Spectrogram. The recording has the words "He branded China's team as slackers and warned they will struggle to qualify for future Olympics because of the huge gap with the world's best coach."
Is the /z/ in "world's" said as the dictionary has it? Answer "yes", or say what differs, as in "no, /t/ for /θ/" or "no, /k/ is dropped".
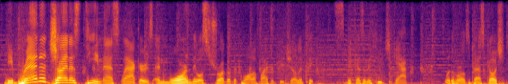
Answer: yes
